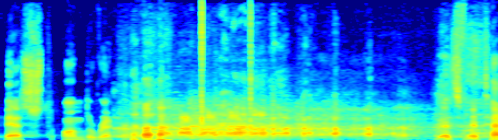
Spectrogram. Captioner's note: audience laughs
